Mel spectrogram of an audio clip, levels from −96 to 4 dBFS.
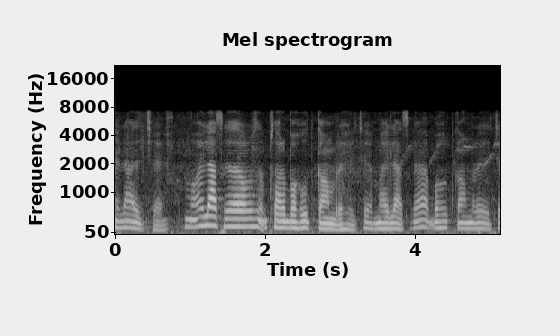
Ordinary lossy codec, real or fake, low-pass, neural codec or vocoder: none; real; 7.2 kHz; none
